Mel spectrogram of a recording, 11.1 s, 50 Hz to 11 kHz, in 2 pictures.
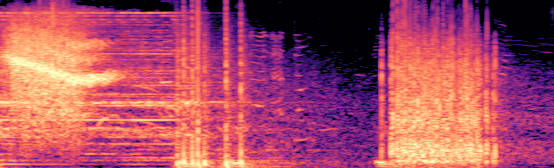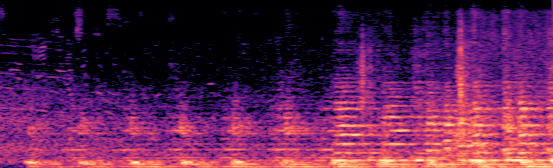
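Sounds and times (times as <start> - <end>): falling firework whistle: 0.0 - 2.4
firework bangs: 0.0 - 5.8
orchestral music: 0.0 - 11.0.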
